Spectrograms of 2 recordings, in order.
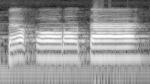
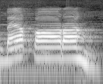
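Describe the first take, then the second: First: The word ends with a t and an a. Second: The word ends with a silent-vowel h sound. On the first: The speaker calls it wrong. "bukan baqarata, salah" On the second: The speaker calls it right. "tapi baqarah"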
